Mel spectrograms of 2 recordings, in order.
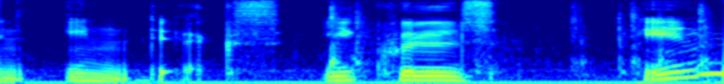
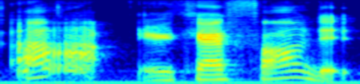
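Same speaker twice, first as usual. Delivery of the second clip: mocking the spreadsheet; 7 semitones higher, 7 dB louder than usual. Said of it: "it's like".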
